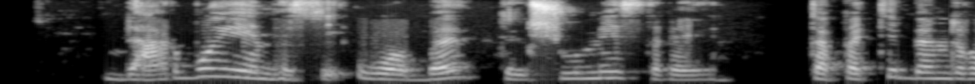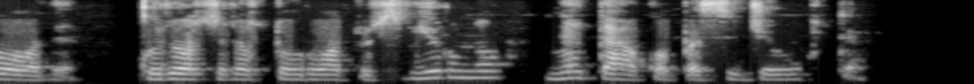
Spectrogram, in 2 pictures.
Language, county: Lithuanian, Klaipėda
